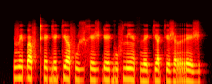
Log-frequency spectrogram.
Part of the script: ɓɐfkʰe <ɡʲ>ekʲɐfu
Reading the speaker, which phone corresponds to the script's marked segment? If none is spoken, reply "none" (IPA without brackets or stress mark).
ɡ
